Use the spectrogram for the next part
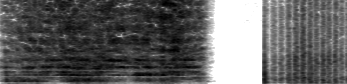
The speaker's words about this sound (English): Now she's writing on wood.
